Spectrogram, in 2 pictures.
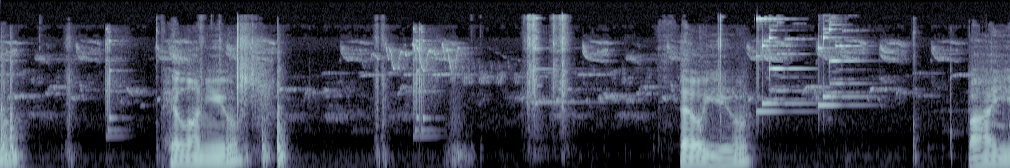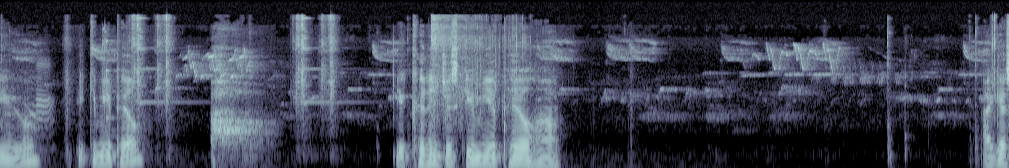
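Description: Short cartoonish game chimes and blips sound now and then.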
